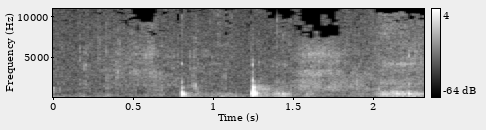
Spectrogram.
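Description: A horse nosing at a plastic cup held to its muzzle, making two short muffled sounds about half a second apart.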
